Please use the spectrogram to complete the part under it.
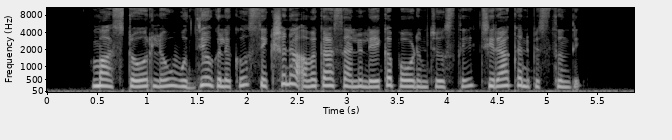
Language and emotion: Telugu, sad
